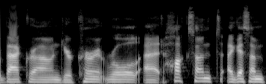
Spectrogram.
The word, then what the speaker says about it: Hoxhunt: Could we start by just getting a little bit about your background, your current role at Hawk Hunt? I guess I'm pronouncing that right.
